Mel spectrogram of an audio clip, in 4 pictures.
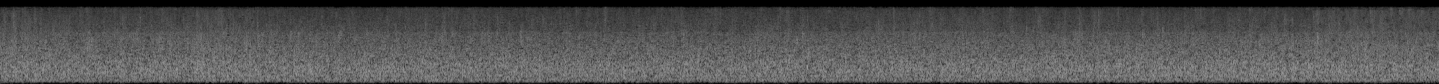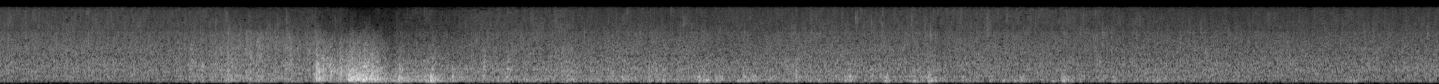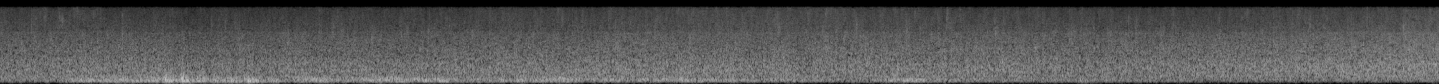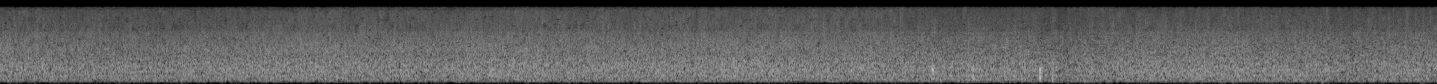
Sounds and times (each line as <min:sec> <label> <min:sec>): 0:00.0 heavy rain 0:57.5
